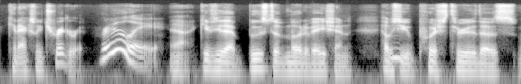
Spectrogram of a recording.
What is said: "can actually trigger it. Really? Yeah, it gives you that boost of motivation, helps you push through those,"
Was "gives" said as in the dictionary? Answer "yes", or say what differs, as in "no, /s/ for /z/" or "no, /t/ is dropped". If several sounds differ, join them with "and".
yes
